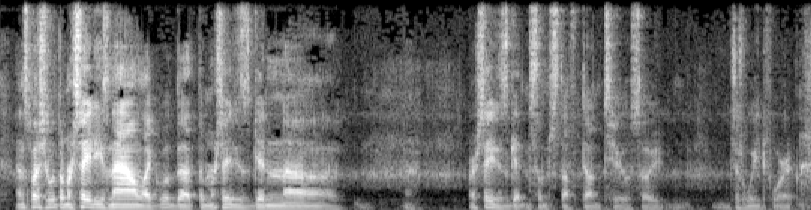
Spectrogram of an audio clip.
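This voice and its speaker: A man is mumbling. His voice is somewhat breathy. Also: quiet background. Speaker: car enthusiast vlogger. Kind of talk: casual vlog monologue.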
